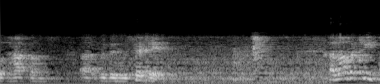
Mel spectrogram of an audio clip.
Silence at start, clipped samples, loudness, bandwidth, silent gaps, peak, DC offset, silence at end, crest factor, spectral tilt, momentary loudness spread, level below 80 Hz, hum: 0 s; under 0.1%; -19 LUFS; 4.6 kHz; none; -2 dBFS; 0.5%; 0 s; 18 dB; -7.5 dB/octave; 13 LU; -46 dBFS; none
